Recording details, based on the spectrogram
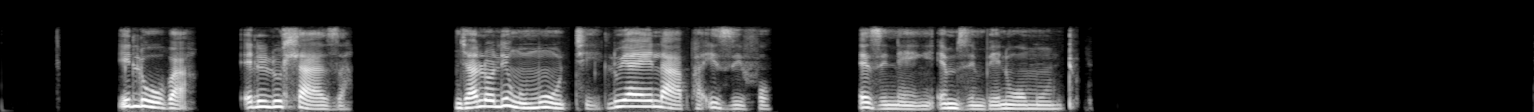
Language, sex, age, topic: North Ndebele, female, 25-35, health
